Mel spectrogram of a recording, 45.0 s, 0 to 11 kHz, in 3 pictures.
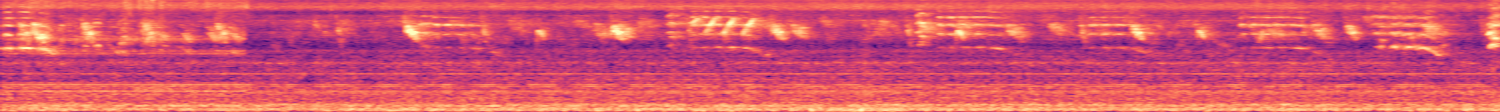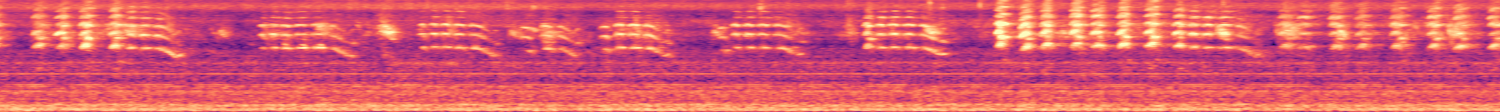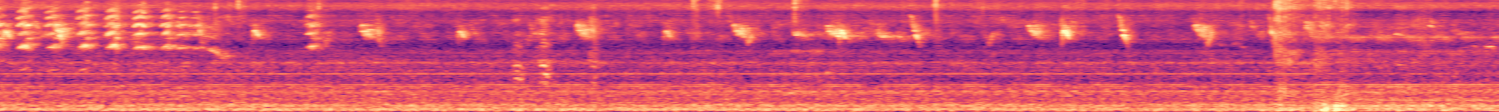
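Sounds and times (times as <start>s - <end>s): steady low rumble: 31.4s - 44.9s.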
